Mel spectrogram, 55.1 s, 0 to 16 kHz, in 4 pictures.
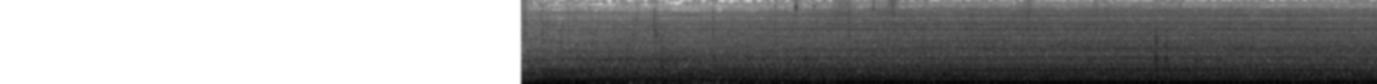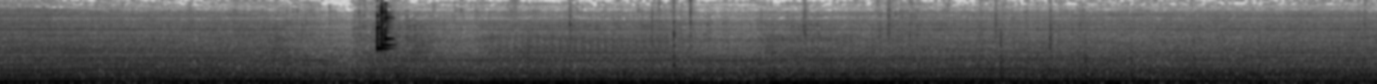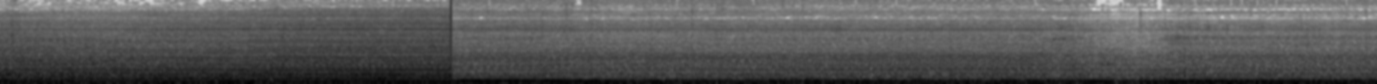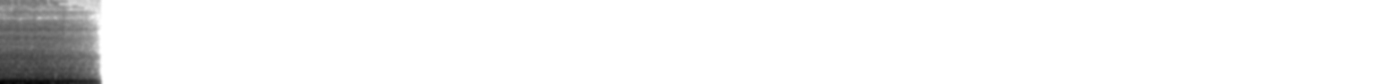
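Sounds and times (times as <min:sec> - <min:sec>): van engine and road rumble: 0:05.2 - 0:42.3
sharp high squeak: 0:17.6 - 0:17.8.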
